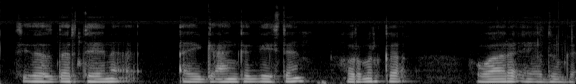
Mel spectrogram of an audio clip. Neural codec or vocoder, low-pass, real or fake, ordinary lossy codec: none; none; real; none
